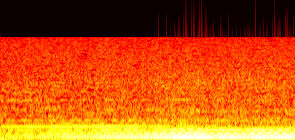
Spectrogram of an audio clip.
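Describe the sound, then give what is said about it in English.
A car driving on a road at night, heard as a steady low engine rumble that grows slightly louder over the short stretch, with no voices. “On that Sunday night, as they were driving back to Pasadena...”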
